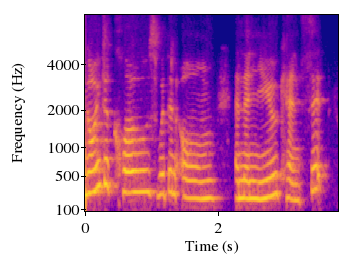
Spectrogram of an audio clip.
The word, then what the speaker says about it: Om: you're learning the um there are three sounds to the ohm almost like a u m and you may have seen it spelled like that each sound should be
